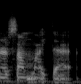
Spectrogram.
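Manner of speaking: normal talking voice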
